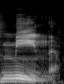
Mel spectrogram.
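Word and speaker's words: מִן: it looks like water it is a mem uh the e sound at the bottom this is an e sound a Herrick um and then this this last one is a final noon mean this word is mean and mean means from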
